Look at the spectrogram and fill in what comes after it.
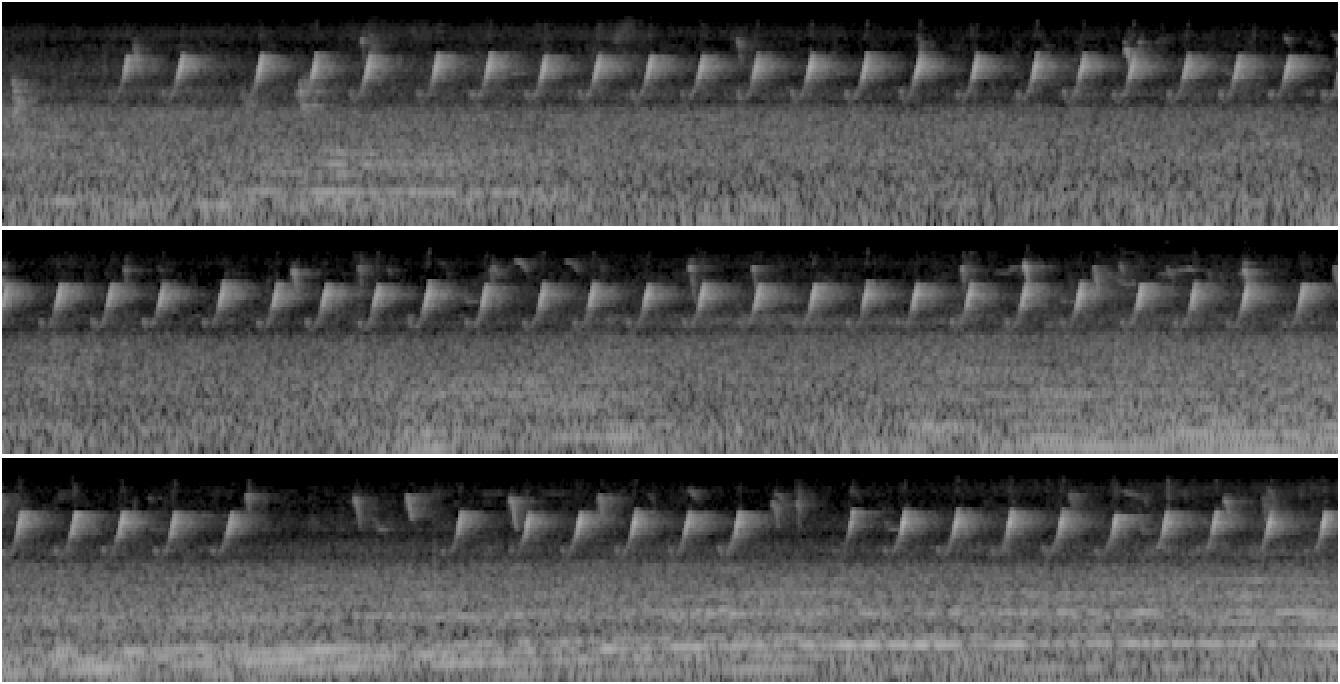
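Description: A small songbird, the 'cit kemade', calling a long, steady series of short, high chip notes, about two or three a second. It pauses for about a second roughly three quarters of the way through, then takes up the same rhythm again.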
